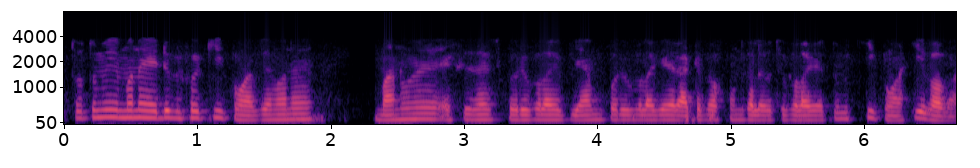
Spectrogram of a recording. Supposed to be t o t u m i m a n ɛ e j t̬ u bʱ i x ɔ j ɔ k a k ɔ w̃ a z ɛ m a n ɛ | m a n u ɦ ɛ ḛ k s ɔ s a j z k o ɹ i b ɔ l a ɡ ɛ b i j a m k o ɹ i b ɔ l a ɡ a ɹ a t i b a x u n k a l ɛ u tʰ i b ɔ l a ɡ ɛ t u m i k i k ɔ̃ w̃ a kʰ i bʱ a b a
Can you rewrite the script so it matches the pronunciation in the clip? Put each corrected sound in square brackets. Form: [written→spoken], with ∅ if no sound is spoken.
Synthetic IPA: t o t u m i m a n ɛ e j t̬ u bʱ i x ɔ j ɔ k [a→i] k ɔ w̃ a z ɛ m a n ɛ | m a n u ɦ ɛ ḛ k s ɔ s a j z k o ɹ i b ɔ l a ɡ ɛ b i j a m k o ɹ i b ɔ l a ɡ [a→ɛ] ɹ a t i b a x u n k a l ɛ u tʰ i b ɔ l a ɡ ɛ t u m i k i k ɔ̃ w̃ a [kʰ→k] i bʱ a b a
